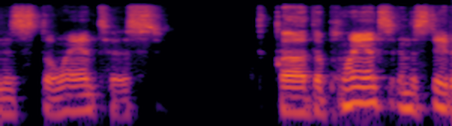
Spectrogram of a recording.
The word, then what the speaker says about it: Stellantis: company created is known as, I believe the pronunciation is Stellantis, the plants in the state of Michigan are continuing to operate under the name FCA.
